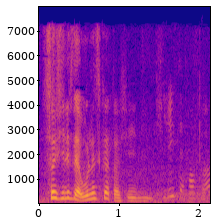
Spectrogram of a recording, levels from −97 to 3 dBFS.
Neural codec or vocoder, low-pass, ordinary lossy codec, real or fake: none; 7.2 kHz; AAC, 32 kbps; real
